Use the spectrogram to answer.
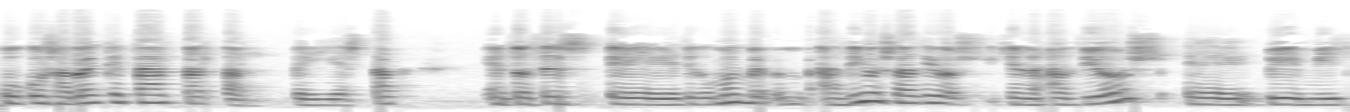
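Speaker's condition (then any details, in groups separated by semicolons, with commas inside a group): Aphasia after stroke; aphasia caused by stroke, husband Carlos recognised it and called emergency, rapid treatment, hands unaffected, cannot write; difficulty finding names of things, expression sometimes hard, cannot speak as wished, worse at night when tired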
